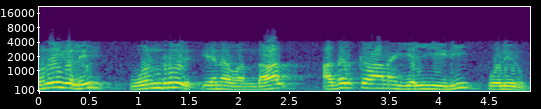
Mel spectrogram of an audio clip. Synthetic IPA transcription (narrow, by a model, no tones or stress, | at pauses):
ʊnɐɪɣɐɭɪl | ɔndrɯɛnɐʋɐnd̪aːl | ɐðɐrkaːnɐɛljiːɽiɔɭɪɾɯm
